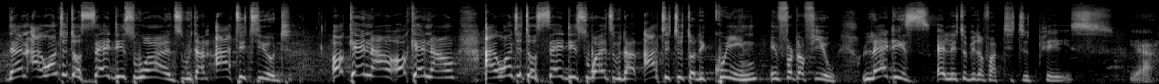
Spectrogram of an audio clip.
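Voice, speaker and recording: Woman from Africa, motivational keynote speaker, high and animated, preacher-like call and response. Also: normal speed.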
